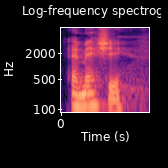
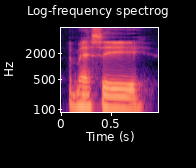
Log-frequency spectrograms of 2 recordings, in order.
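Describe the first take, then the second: First: The s is said as an sh sound. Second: The s is said as a plain s sound. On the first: The speaker calls it right. "the S on its own is a sh sound" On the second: The speaker calls it wrong. "not with the right pronunciation"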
